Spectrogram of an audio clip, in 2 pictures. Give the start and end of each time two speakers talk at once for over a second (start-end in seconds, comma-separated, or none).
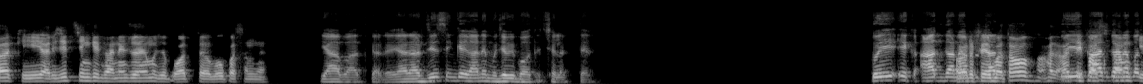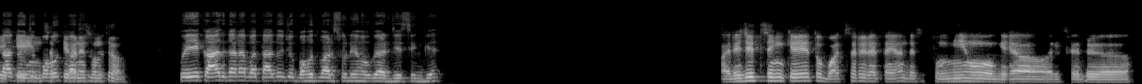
9.6-12.5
